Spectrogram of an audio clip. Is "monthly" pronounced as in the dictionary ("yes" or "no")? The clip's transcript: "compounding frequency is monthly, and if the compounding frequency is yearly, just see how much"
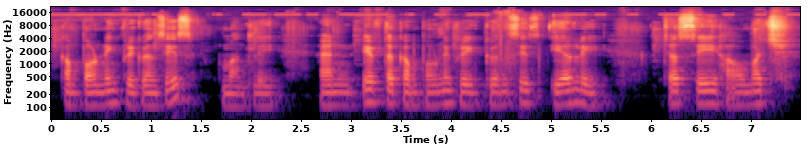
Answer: no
